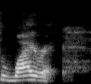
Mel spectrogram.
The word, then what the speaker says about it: Weirich: It's Weirich. Yes. People are like, how do you spell that?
